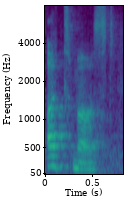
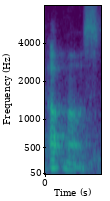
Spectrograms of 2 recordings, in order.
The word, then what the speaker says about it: utmost: it's of upmost upmost it looks like I'm almost saying with a P up most but its utmost but it sounds like utmost just because the M is coming next so you have to like anticipated up up most it's of utmost importance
